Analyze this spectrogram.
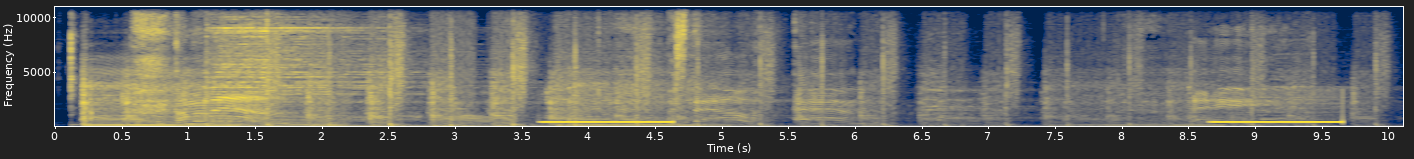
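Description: Ringback tone of an outgoing telephone call being dialed: two long, steady, mid-pitched beeps about five seconds apart over a dense, busy background.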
